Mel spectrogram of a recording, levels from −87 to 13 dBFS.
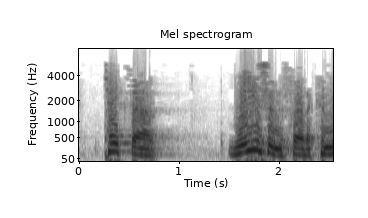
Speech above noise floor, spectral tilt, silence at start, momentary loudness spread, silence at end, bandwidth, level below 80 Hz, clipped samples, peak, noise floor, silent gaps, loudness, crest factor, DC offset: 37 dB; -9 dB/octave; 0.25 s; 7 LU; 0 s; 8 kHz; -34 dBFS; 2%; 0 dBFS; -42 dBFS; none; -7 LUFS; 8 dB; under 0.1%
